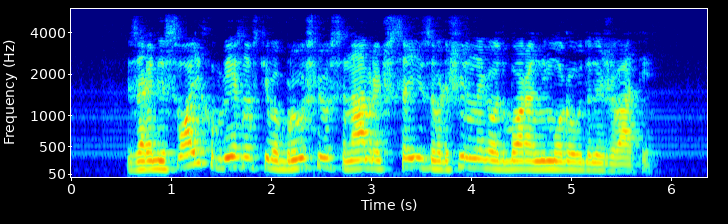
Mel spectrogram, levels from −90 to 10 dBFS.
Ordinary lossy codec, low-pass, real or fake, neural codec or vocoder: none; 5.4 kHz; real; none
